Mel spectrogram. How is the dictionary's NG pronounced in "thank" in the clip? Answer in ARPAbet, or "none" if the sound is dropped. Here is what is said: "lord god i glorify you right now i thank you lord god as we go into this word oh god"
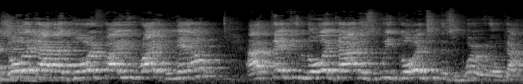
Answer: NG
